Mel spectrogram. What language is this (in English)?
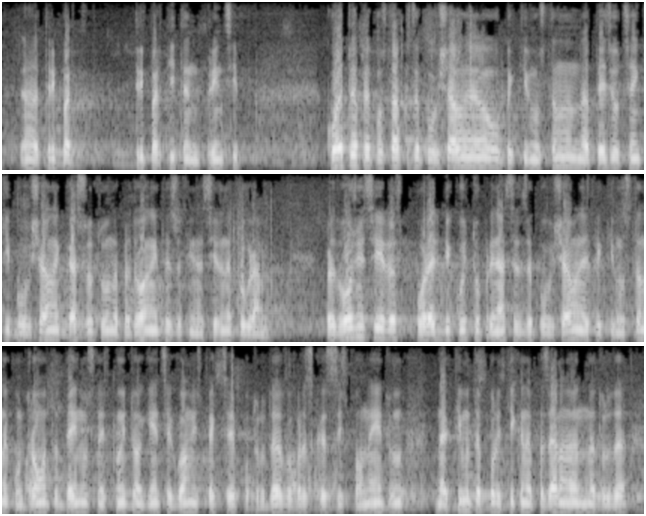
Bulgarian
